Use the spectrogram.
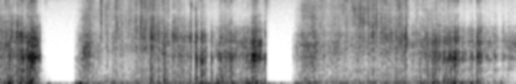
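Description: Long pink nails scratch and rub the black foam windscreens of a microphone, making a dense, rumbling scratch heavy in low frequencies with a rough, crackly texture above it. The scratching runs continuously, breaking off twice into brief near-silence before starting again.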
